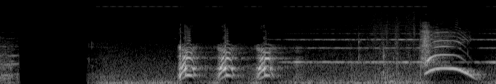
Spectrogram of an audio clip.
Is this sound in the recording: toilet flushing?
no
